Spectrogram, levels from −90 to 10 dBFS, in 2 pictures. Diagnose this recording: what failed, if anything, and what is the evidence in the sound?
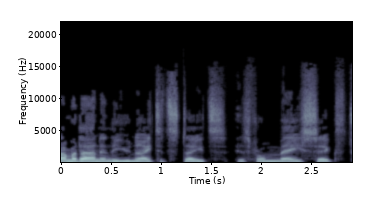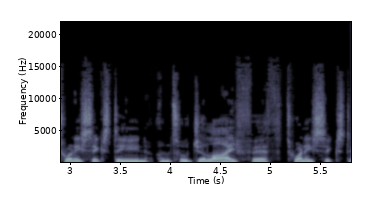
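Nothing failed; no stage of the chain shows trouble.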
